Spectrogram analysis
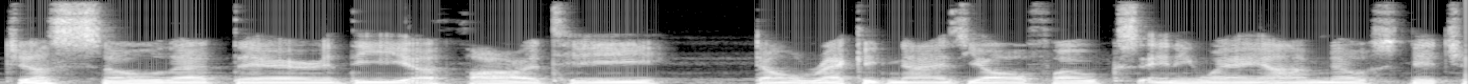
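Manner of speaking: slow southern drawl; southern accent. Acted. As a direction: read the letter like a slow-talking southerner. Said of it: "like a southern accent".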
